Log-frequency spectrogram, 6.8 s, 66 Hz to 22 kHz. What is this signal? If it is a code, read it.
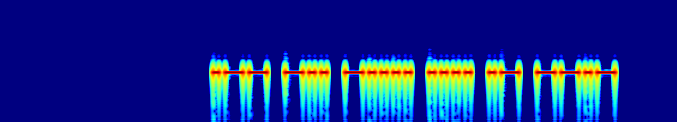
Morse code, heard as a keyed tone, about 20 wpm, 700 Hz. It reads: WD6HAQ
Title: USA Call Signs - 6 Characters - Repeated 2x - 20wpm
